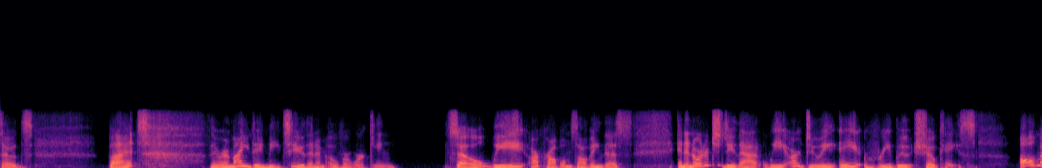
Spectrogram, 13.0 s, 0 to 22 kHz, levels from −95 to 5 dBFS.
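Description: Throughout, the speech passes through the AMR wideband (HD Voice) codec at a low rate, consistent with 8.85 kbit/s. Its pulse-driven vocal tract model is starved of bits, so voices turn plainly rough and raspy, and nothing is present above 7.5 kHz.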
